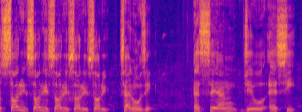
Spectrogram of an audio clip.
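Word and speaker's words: San José: Oh sorry sorry sorry sorry sorry, सैन होजे, SANJOSC। इसकी spelling यही है ना, लेकिन इसमें जे साइलेंट रहता है, इसलिए इसे सैन होजे बोलते हैं।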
